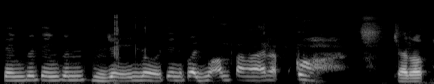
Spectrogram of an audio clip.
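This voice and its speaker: A man's voice: high-pitched, level tone, moderate pace, highs cut off, noisy background. A man from the Philippines chatting casually in an unboxing vlog, repeating his thanks and teasing playfully. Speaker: vlogger. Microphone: wireless clip-on microphone.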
